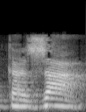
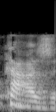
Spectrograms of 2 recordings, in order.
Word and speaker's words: cajá: Então, por exemplo, cajá, eu não falo caja, eu falo cajá. A sílaba tônica está no já, termina em A, leva acento.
